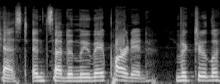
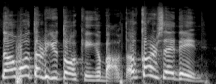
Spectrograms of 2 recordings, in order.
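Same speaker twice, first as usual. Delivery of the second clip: exasperated reply; 7 semitones higher than usual. Acted. Victor answers in quarrel.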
